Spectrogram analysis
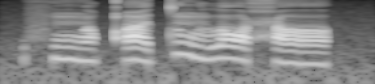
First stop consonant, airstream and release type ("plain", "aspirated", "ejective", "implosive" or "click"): ejective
